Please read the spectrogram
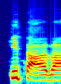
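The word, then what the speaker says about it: chitarra: यहां शी एच लिखा हुआ है। लेकिन याद रहे की की आवाज की होती है ना के के। छह। इसलिए सही तलफुज़ की तारा है।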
